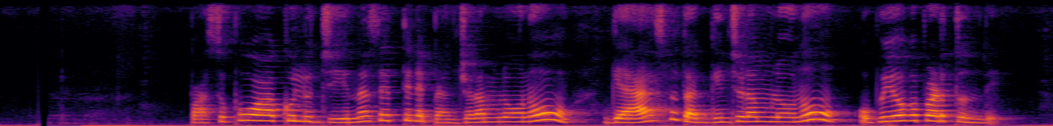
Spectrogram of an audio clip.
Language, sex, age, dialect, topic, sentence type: Telugu, female, 18-24, Utterandhra, agriculture, statement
